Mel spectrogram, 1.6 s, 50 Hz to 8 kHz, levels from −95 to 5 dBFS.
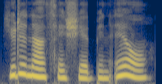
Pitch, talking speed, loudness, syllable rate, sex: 235 Hz, 295 wpm, -16 LUFS, 5.5 syllables/s, female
